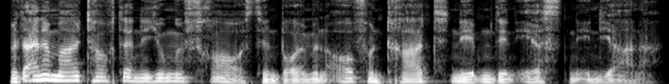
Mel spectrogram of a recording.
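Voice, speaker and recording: Male narrator, audiobook, measured, low voice, dry studio sound. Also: lively intonation, darkish tone, no echo. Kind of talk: scripted narration.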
